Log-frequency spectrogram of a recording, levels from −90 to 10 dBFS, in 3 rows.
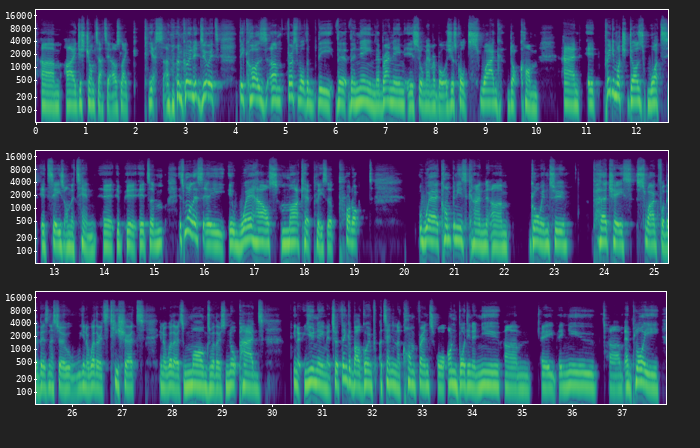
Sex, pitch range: male, 130-150 Hz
